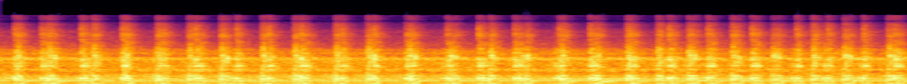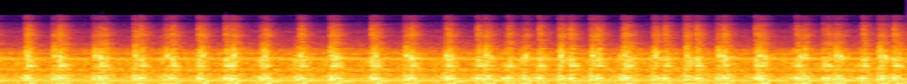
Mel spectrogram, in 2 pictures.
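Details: Jawa motorcycle two-stroke engine started after repair, popping in an even, steady rhythm at fast idle with no misses or knocks; normal running.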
